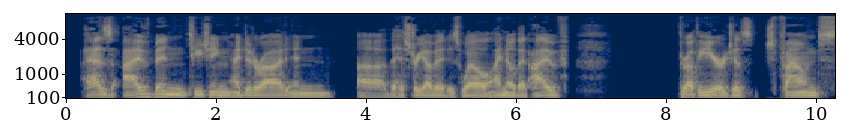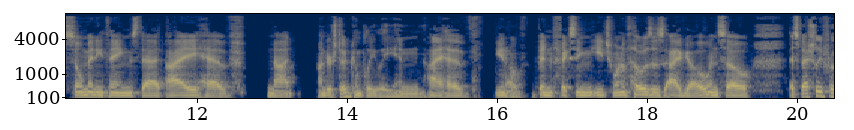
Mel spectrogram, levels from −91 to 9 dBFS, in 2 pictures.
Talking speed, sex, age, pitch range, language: 145 wpm, male, 20-39, 95-115 Hz, English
